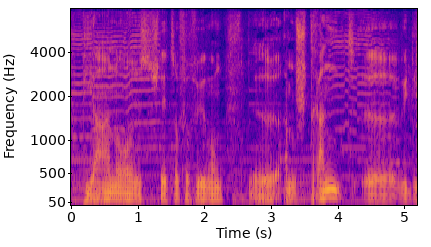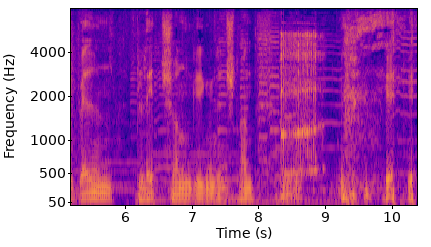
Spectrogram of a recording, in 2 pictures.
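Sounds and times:
speech: 0.2s - 10.3s
burp sound effect from a sound machine: 8.3s - 9.0s
laughter: 9.2s - 10.3s.

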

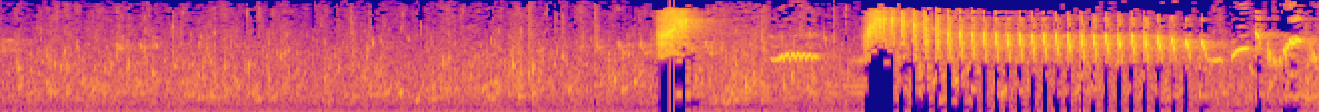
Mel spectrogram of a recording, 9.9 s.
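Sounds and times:
wild pied triller song with buzzy trills, sharp note and short whistle: 4.9s - 9.8s.

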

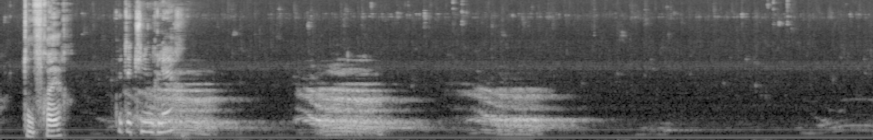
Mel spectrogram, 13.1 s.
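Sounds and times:
faint steady low hum: 0.0s - 13.0s
speech: 0.4s - 1.1s, 1.8s - 2.9s
red deer stag bellowing during the rut: 1.8s - 9.1s.

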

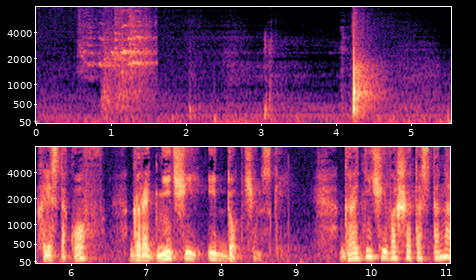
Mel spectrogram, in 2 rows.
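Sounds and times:
door handle turning with a squeaky creak: 0.6s - 1.6s
speech: 5.6s - 8.9s, 9.6s - 11.0s.

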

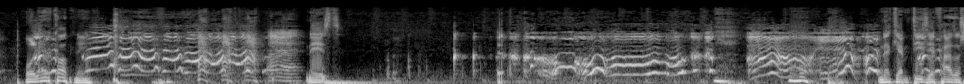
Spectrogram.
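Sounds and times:
speech: 0.3s - 1.2s, 2.2s - 3.4s, 8.8s - 9.6s
crying baby doll toy wailing electronically: 5.2s - 8.8s.

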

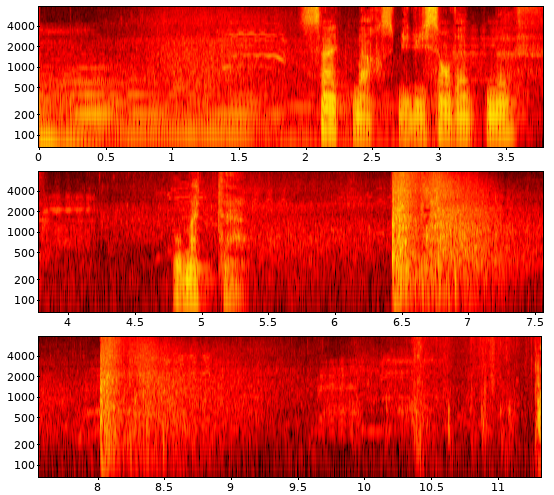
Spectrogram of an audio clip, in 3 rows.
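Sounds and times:
wild goats bleating faintly: 0.0s - 0.4s, 1.2s - 6.5s, 7.1s - 11.0s
speech: 2.0s - 3.8s, 4.8s - 5.4s
loud gunshots fired to shoot wild goats: 6.4s - 9.1s.

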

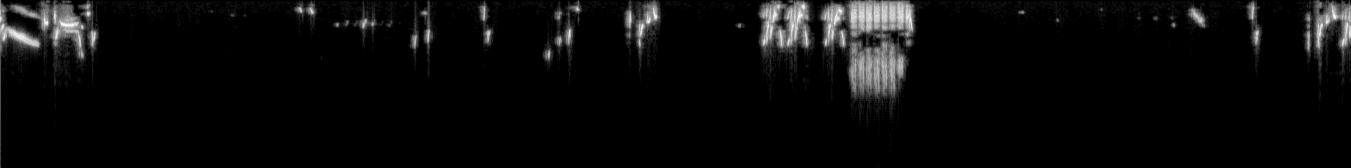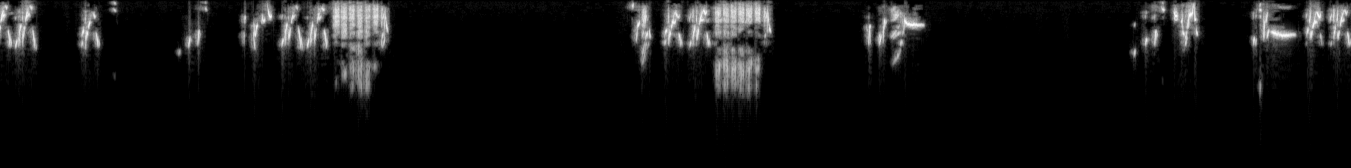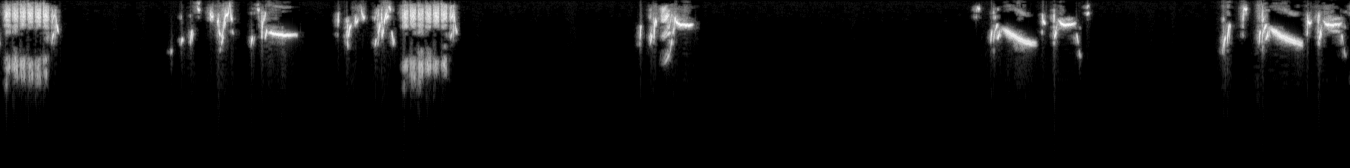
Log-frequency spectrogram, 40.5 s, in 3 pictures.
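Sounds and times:
European goldfinch song: 0.0s - 1.1s, 2.0s - 9.2s, 10.1s - 17.5s, 19.6s - 21.3s, 22.0s - 22.9s, 24.7s - 27.7s, 28.6s - 31.7s, 33.3s - 34.1s, 36.6s - 38.1s, 39.0s - 40.5s.

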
